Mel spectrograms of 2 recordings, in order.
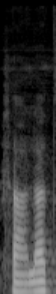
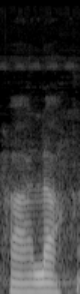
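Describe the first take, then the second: First: The word ends with a 't' sound. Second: The word ends with an 'h' sound. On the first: This is the local Indonesian form. "dalam bahasa Nusantara dibaca salat" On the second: This is the form at a pause. "dalam keadaan wakaf dibaca ha"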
